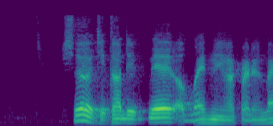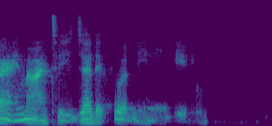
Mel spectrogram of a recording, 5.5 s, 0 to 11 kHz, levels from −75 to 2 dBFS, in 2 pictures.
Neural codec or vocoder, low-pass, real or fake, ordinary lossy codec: codec, 16 kHz, 0.5 kbps, X-Codec, HuBERT features, trained on general audio; 7.2 kHz; fake; MP3, 48 kbps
